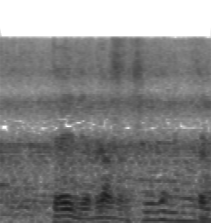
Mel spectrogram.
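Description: Speech: a person talking close to the microphone, starting about half a second in.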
